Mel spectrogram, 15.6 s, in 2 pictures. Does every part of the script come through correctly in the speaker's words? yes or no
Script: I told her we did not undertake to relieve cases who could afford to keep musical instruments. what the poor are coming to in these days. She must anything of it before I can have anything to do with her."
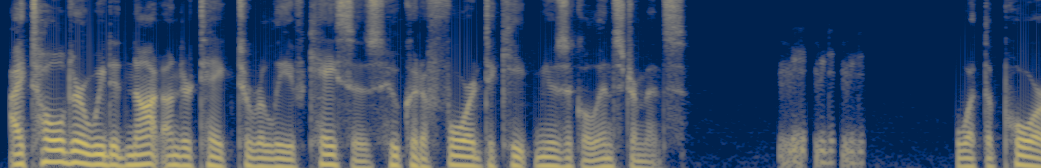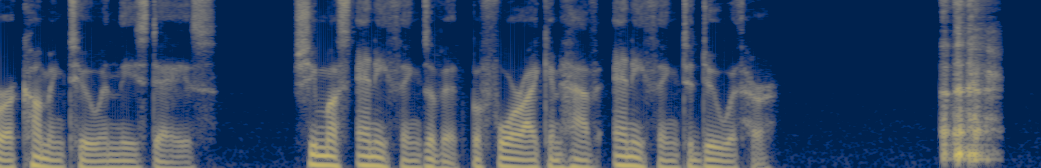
yes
